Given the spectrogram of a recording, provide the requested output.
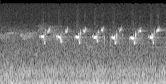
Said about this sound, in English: Way up in the top of a dead tree. It's possible that all these birds are juveniles. Flight song? Now it's on perch.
